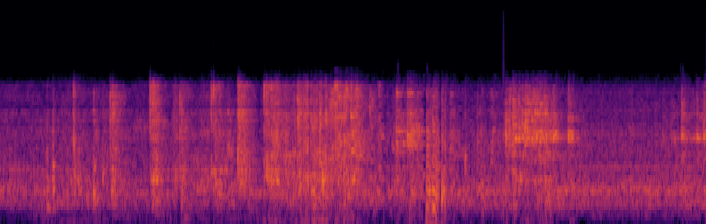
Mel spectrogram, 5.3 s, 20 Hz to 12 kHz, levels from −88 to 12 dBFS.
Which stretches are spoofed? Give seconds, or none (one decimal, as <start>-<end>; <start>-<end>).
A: 0.0-2.5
